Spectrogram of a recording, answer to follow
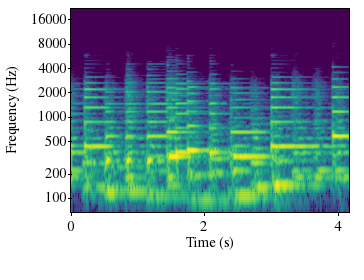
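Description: Background piano music, a gentle melody of single notes and chords struck every few tenths of a second.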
